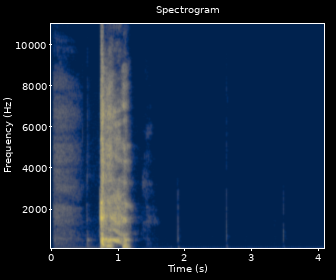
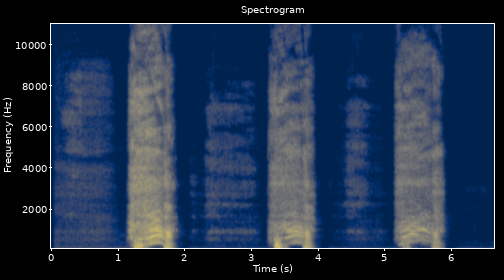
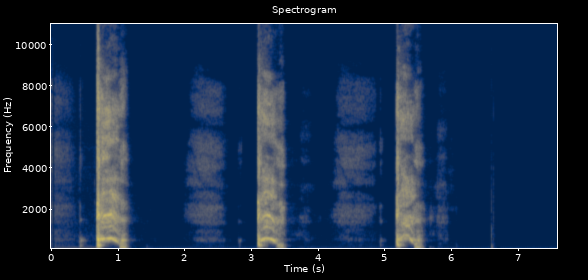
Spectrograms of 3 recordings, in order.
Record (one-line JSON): {"cough_length": "4.1 s", "cough_amplitude": 32768, "cough_signal_mean_std_ratio": 0.23, "exhalation_length": "6.7 s", "exhalation_amplitude": 30957, "exhalation_signal_mean_std_ratio": 0.39, "three_cough_length": "7.6 s", "three_cough_amplitude": 32768, "three_cough_signal_mean_std_ratio": 0.28, "survey_phase": "beta (2021-08-13 to 2022-03-07)", "age": "45-64", "gender": "Male", "wearing_mask": "No", "symptom_cough_any": true, "symptom_headache": true, "symptom_other": true, "symptom_onset": "3 days", "smoker_status": "Never smoked", "respiratory_condition_asthma": false, "respiratory_condition_other": false, "recruitment_source": "Test and Trace", "submission_delay": "1 day", "covid_test_result": "Positive", "covid_test_method": "RT-qPCR", "covid_ct_value": 21.2, "covid_ct_gene": "ORF1ab gene", "covid_ct_mean": 21.7, "covid_viral_load": "74000 copies/ml", "covid_viral_load_category": "Low viral load (10K-1M copies/ml)"}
